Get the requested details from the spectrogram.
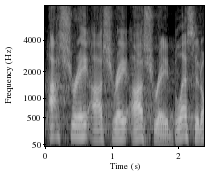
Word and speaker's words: Ashrei: This word, by the way, is pronounced, it's easy, Ashrei. Everybody say Ashrei.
